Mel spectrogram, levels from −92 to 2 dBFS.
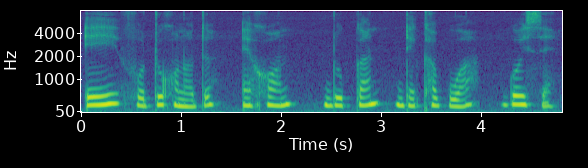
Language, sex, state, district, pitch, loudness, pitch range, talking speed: Assamese, female, Assam, Sonitpur, 235 Hz, -15 LUFS, 220-250 Hz, 100 wpm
